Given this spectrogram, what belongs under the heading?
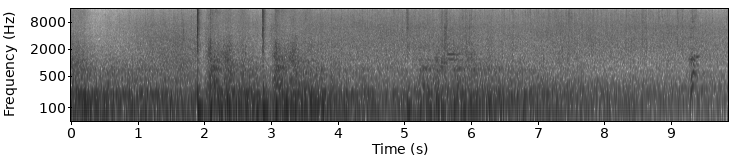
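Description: An Incendio fire spell cast in Hogwarts Legacy produces a deep, rumbling whoosh of flame with a few sharp cracks near the start, loud and sustained for about ten seconds.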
